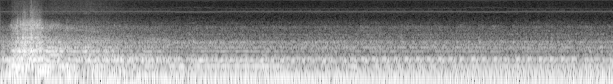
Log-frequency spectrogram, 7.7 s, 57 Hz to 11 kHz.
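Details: 1990 Chevy K5 Blazer, 350 5.7 V8 originally TBI with Crane cam, still cold; sharp rev blip dropping into a deep, even, steady rumble with no knocks or misses; running great.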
